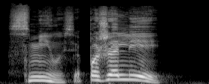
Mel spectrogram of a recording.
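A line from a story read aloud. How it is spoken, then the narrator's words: Old man moaning. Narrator (Russian): стонал старик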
